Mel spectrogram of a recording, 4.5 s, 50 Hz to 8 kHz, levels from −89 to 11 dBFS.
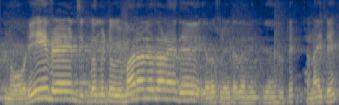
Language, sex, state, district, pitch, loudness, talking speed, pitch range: Kannada, male, Karnataka, Belgaum, 170 Hz, -15 LUFS, 160 wpm, 145-225 Hz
